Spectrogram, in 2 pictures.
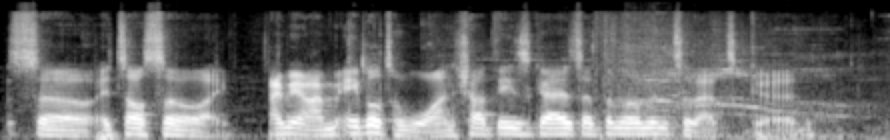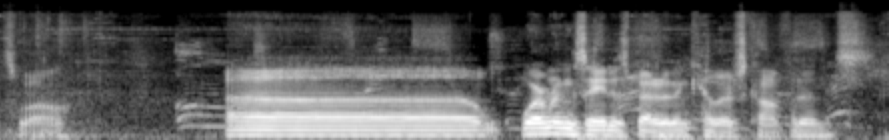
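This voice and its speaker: A man's voice: lowish voice, moderate pace, darkish tone, faint music behind. Rambling man streaming a game. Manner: rambling, heavy on "like" and "uh". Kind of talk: casual gameplay commentary.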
